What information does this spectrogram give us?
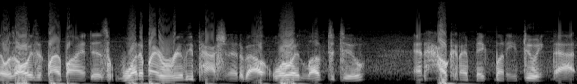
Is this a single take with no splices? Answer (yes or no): yes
